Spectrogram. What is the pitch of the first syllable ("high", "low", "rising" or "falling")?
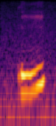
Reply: rising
